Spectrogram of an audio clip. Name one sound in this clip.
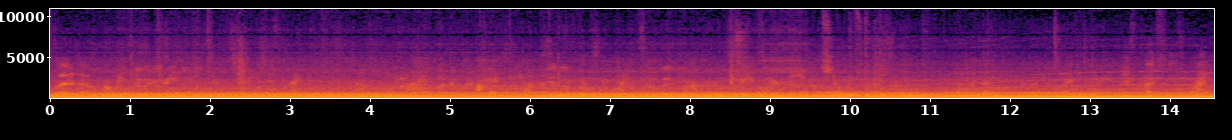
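A vehicle engine hums steadily from inside, shifting pitch as it speeds up.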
